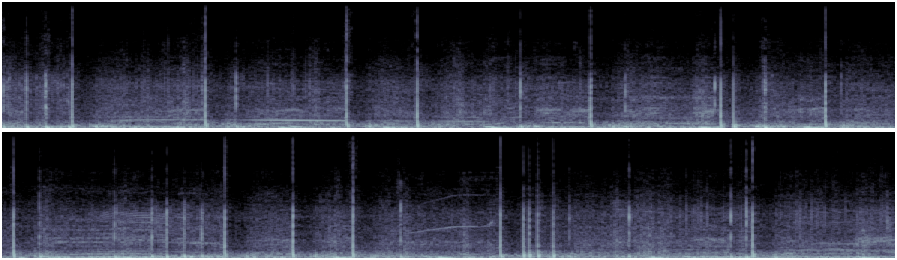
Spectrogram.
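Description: Fireworks display: a dense, irregular run of sharp bangs and crackles over a steady low rumble.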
